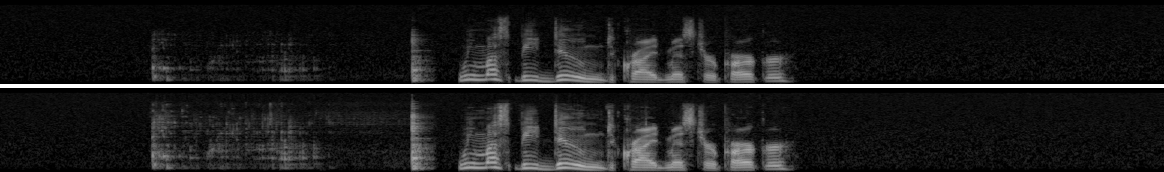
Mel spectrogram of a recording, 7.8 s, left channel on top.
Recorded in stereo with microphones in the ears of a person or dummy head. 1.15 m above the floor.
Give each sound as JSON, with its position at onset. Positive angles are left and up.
{"t": 1.0, "sound": "a clink", "side_deg": -70}
{"t": 3.1, "sound": "a man speaking", "side_deg": -25}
